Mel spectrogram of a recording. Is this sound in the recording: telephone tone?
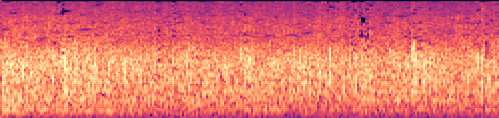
no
